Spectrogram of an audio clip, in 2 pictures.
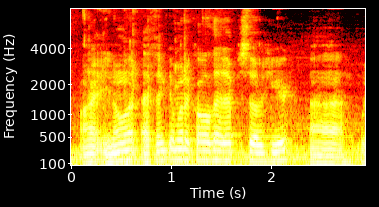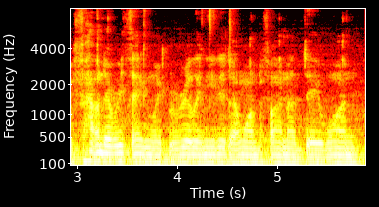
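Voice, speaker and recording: Audible room echo surrounds a man at a fairly low pitch. He talks very fast with hardly any pauses and fairly even intonation. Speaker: gaming video creator. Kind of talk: gameplay commentary.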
